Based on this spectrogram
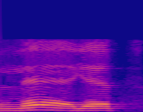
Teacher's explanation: حذف همزة الوصل والبدء باللام مع قصر البدل، يعني لو بدأت باللام ليس لي إلا قصر البدل.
